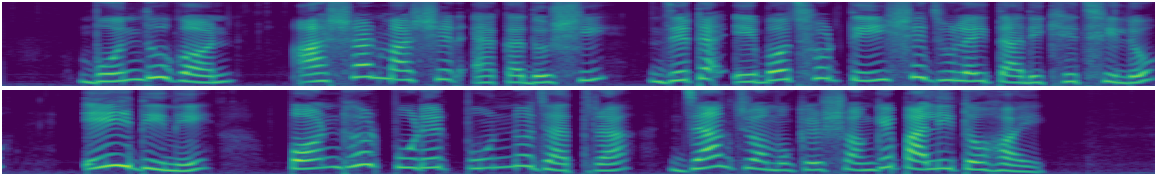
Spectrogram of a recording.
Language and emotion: Bengali, neutral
